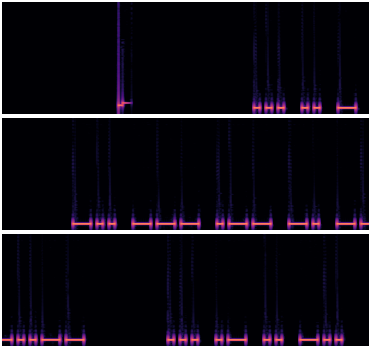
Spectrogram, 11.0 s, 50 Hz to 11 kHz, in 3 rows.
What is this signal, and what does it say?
Morse code, heard as a keyed tone, about 20 wpm, 700 Hz. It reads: SIT DOWN, SAID
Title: 2x Word-Spacing - Sentences from Top 500 Words - 20wpm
